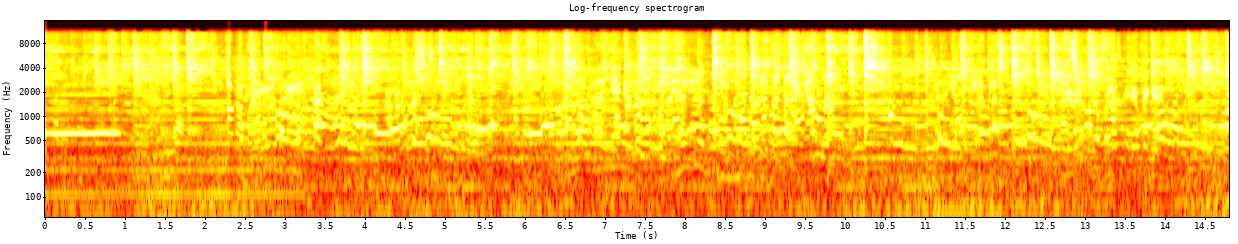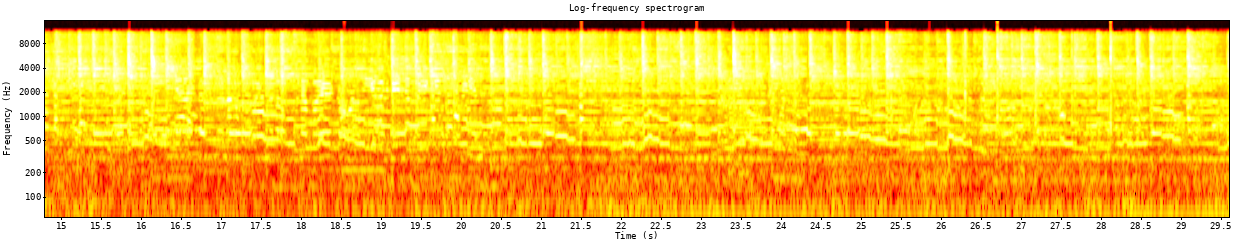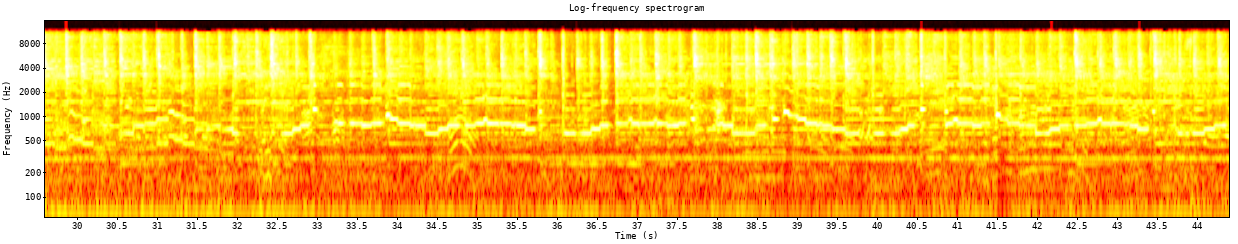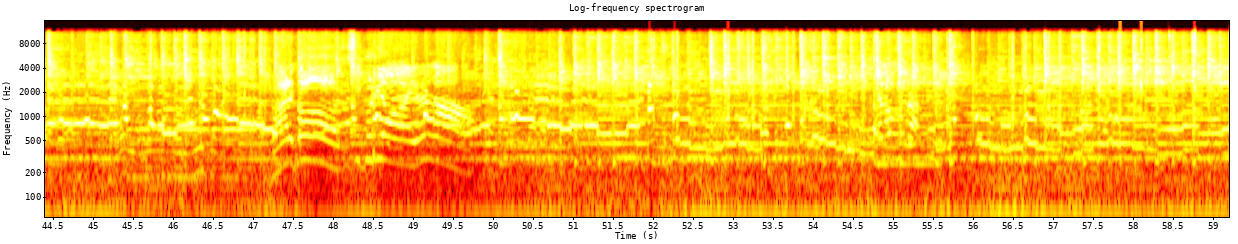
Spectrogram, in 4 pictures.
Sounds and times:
Speech: 0.0 - 20.8, 34.5 - 35.4, 45.4 - 50.5, 54.7 - 55.8
Music: 0.0 - 59.2.

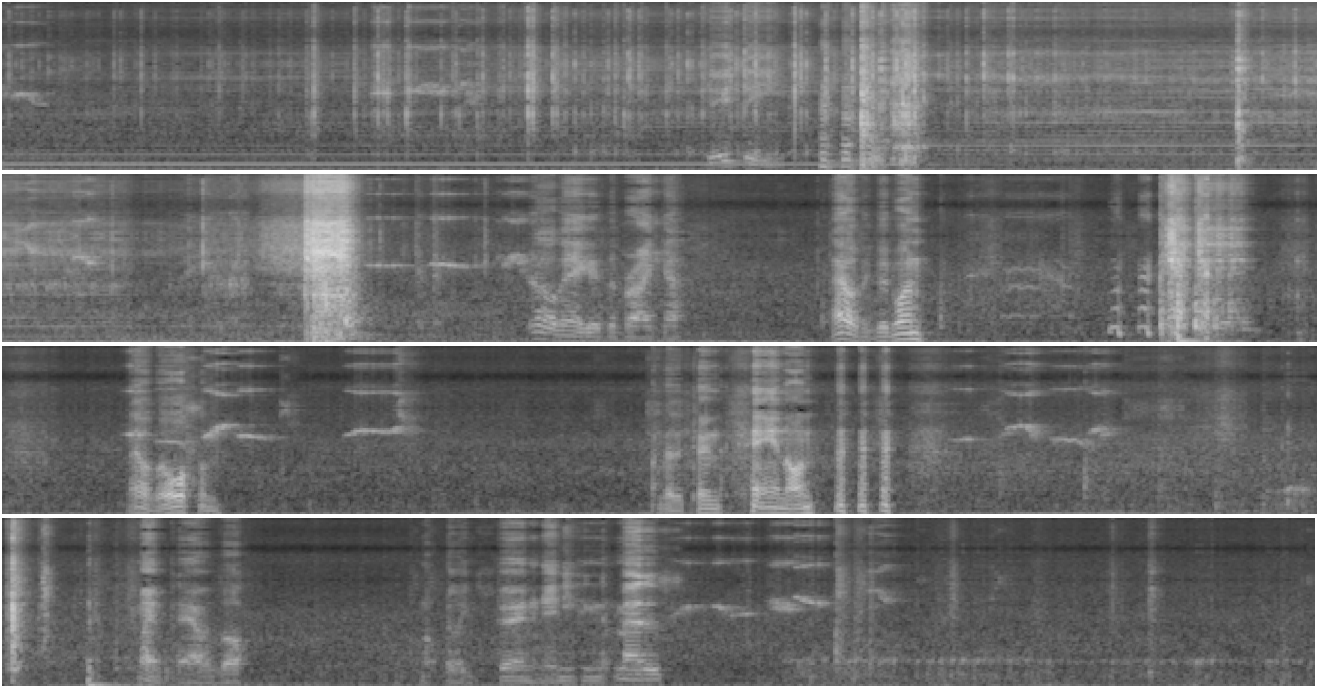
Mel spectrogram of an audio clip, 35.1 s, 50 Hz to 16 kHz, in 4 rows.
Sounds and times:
Speech: 4.7 - 5.3, 12.3 - 13.3, 14.3 - 15.0, 18.4 - 19.0, 21.8 - 23.0, 27.2 - 28.0, 29.1 - 30.8.

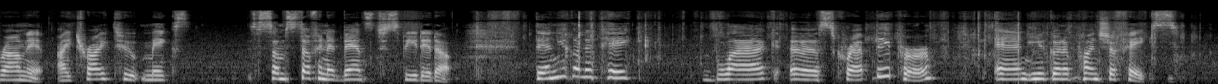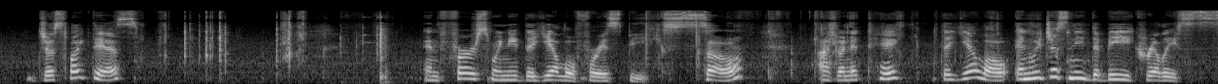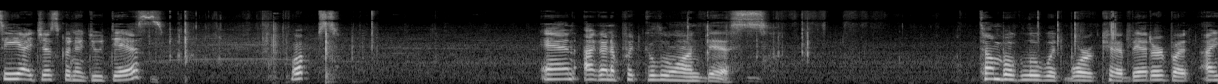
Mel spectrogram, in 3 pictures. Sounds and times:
Speech: 0.0 - 1.9, 2.5 - 4.6, 5.3 - 6.4, 7.0 - 11.8, 12.5 - 13.6, 16.4 - 19.7, 20.4 - 26.0, 27.3 - 27.8, 29.8 - 32.1, 34.2 - 36.5.

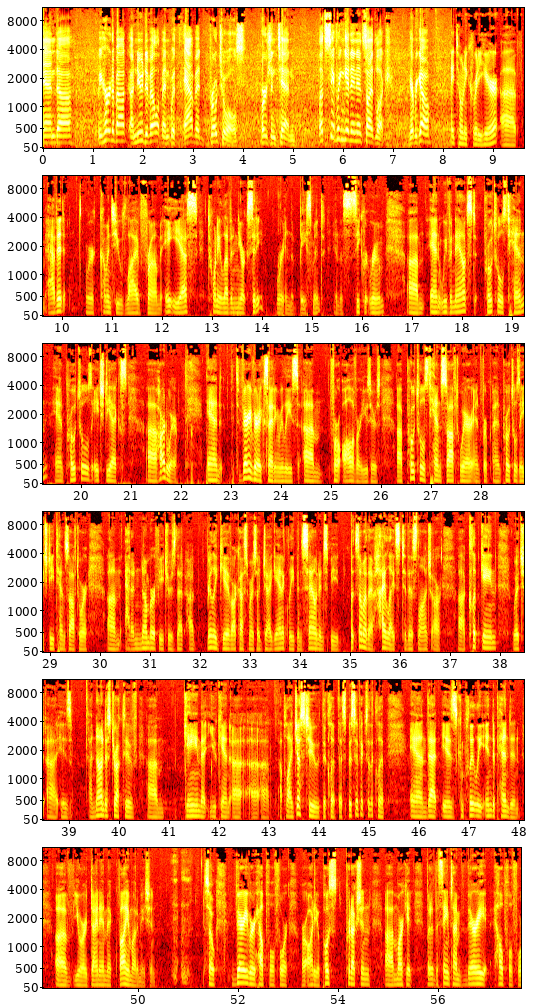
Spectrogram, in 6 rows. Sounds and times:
Speech: 0.0 - 57.6.

